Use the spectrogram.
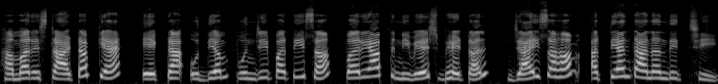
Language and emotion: Maithili, happy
